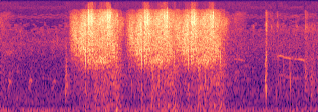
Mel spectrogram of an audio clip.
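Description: In The Infected survival game, a chicken clucks faintly against a steady outdoor ambience, with soft bursts of rustling and a few light taps or footsteps.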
